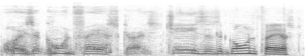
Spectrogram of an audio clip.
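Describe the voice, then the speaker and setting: A man talking casually to his viewers about the harvest and farm life, in an unhurried, halting way with plenty of fillers and restarts. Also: on the high side, vocal fry, a little mellow, breathy edge. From Northwest Indiana, USA. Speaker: farm vlogger. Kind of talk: casual rambling monologue.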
